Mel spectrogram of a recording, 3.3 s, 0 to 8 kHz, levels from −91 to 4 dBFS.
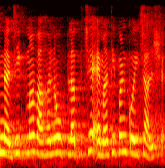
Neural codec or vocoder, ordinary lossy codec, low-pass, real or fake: autoencoder, 48 kHz, 128 numbers a frame, DAC-VAE, trained on Japanese speech; none; 7.2 kHz; fake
